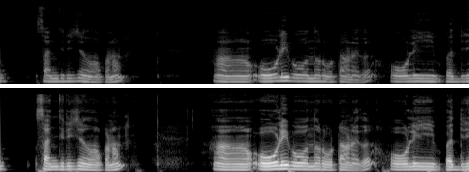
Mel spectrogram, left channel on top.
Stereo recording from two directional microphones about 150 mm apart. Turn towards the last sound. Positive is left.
turn(degrees=-70)  # may be behind; listen again after turning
